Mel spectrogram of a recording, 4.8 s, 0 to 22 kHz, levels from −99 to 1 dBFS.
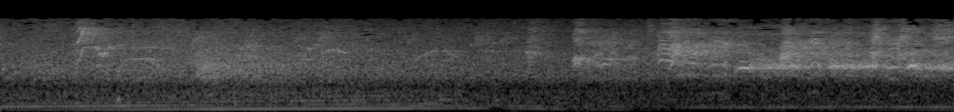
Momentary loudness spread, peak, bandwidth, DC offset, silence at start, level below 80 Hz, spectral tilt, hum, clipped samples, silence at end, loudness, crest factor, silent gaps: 12 LU; -26 dBFS; 11.5 kHz; under 0.1%; 0 s; under -90 dBFS; 1.5 dB/octave; none; under 0.1%; 0 s; -43 LUFS; 20 dB; none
